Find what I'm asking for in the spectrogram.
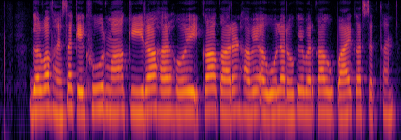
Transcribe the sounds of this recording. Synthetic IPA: ɡəɾʋaʋʱə̃ːsəkeɡʰʱuːɾmãkiːɾaɦəɾɦoːekakaːɾəɽɦɐʋeɐoːlaɾoːkebəɾkaʊpaːjkəɾsək̚t̪ʰən

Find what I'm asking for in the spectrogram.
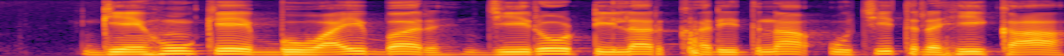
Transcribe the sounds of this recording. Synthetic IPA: ɡẽːɦũkebʊʋaːibɐɾd͡ʒiːɾoʈiːləɾxʰɐɾiːd̪naʊt͡ʃɪt̪ɾɐɦikaː

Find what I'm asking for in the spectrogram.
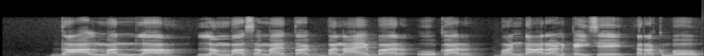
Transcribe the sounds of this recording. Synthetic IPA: d̪aːlmənlalə̃mbasəməjt̪ək̚bənaːebəɾoːkəɾbʱə̃ɳɖaːɾəɽ̃kəɪseɾəkʰboː

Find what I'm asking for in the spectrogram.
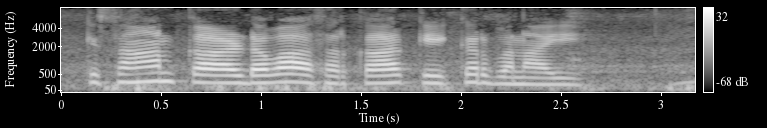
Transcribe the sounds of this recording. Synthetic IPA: kɪsaːnkaːɾɖəʋasəɾkaːɾkeːkəɾbənaːiː

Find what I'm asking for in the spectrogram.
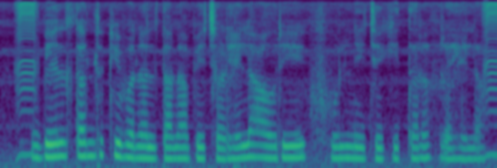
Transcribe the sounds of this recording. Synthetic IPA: beːlt̪ə̃nd̪ukibənəlt̪ɐnapẽt͡ʃɐɽ̤eːlaɔːɾeːkpʰuːlniːt͡ʃekit̪ɐɾəfɾɐɦeːlaː

